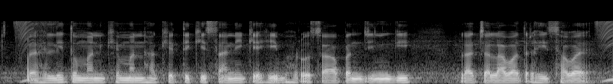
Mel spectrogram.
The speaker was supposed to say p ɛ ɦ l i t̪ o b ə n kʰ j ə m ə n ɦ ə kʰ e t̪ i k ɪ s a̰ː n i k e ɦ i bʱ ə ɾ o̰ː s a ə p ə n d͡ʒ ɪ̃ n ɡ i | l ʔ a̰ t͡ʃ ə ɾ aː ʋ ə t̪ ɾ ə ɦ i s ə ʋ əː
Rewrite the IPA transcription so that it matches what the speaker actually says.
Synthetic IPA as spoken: p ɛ ɦ l i t̪ o m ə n kʰ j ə m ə n ɦ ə kʰ e t̪ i k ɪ s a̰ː n i k e ɦ i bʱ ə ɾ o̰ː s a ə p ə n d͡ʒ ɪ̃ n ɡ i | l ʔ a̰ t͡ʃ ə l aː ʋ ə t̪ ɾ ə ɦ i s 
